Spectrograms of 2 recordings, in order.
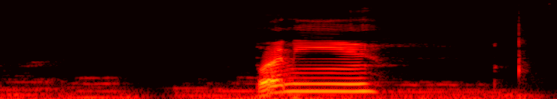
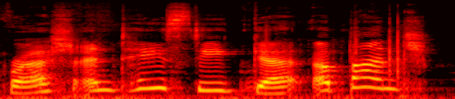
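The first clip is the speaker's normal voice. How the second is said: slow, emphatic read-aloud with big sing-song swings; animated storytime voice; reading to children; 3 semitones higher, 3 dB louder, slower than usual. A narrator's reading. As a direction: read it out like a picture book for little ones. Reading picture book to children.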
